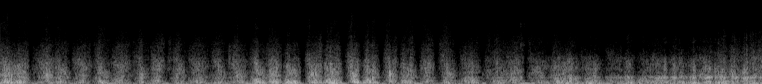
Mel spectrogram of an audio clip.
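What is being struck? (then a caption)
Foam microphone windscreen. Short nails scratch and rub the black foam windscreen on a desk microphone from the top and sides. The result is a dense, muffled, low rumbling scrape made of rapid, uneven strokes that continue without a break, with almost no high or bright content.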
